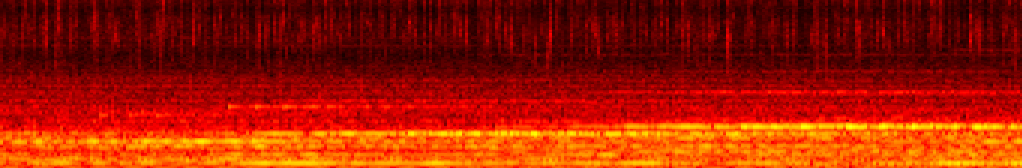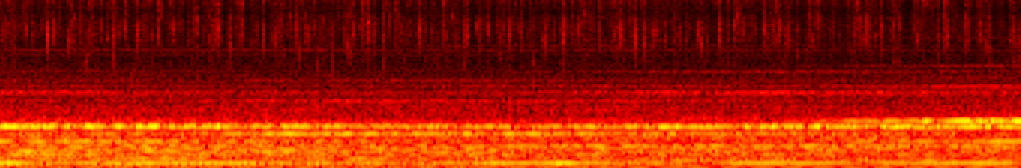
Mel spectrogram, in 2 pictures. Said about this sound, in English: At the bottom of the steps is a stream, a gentle but steady stream of water. You cannot see the depths of the water, but you can hear the stream.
